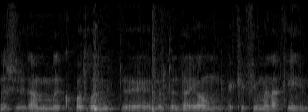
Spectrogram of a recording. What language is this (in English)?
Hebrew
